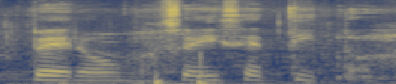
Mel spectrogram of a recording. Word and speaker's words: Teton: Le parc s'appelle Grand Teton. Eh bien, « tetón » se prononce comme ça… euh… « tetón », c’est un mot un peu bizarre, mais ça se prononce « Titon », le nom des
